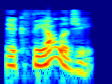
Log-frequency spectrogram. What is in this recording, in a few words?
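"ichthyology", British English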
